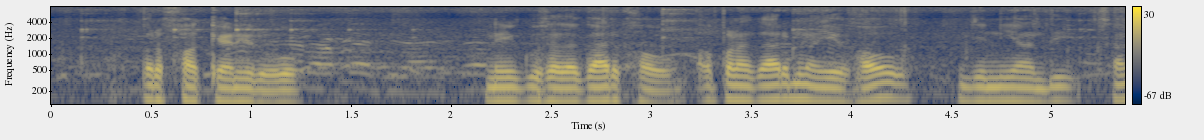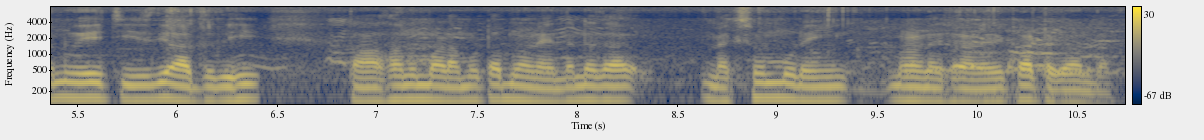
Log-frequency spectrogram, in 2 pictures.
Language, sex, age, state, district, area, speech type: Dogri, male, 18-30, Jammu and Kashmir, Kathua, rural, spontaneous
